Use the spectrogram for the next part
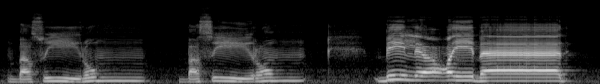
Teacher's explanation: سبق میں دو زبر آیا تھا یہاں پر دو پیش ہے تنوین کے بعد با آ جائے تو میم میں اس کو ملانا ہے اور ناک میں آواز پیدا کرنی ہے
